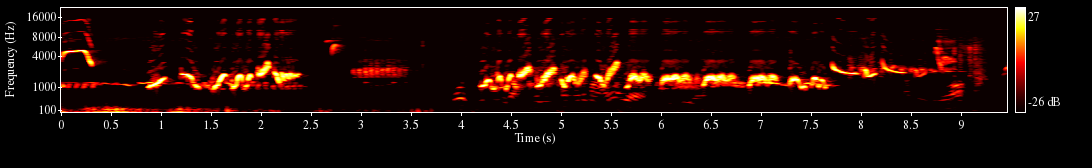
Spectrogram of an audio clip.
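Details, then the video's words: Bornean white-rumped shama song for prompting other birds in the morning: bursts of rapid warbled, chattering phrases broken by a silent gap, with a low rumbling thump near the start. "Kicauan Murai Batu Borneo❗Cocok Buat Pancingan Dipagi Hari"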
